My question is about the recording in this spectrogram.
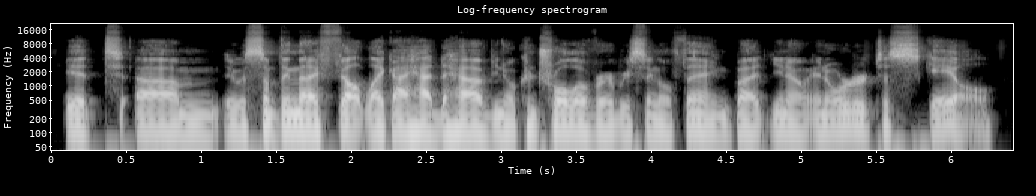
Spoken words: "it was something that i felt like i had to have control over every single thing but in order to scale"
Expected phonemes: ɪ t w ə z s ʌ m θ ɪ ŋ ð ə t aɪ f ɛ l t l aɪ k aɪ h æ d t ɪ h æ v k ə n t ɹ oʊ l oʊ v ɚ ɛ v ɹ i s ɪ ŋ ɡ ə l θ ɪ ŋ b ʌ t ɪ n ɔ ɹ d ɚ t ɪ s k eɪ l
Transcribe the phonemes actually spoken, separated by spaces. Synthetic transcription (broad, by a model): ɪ t w ə z s ʌ m θ ɪ ŋ ð ə t aɪ f ɛ l t l aɪ k aɪ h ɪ d t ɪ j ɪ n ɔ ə n t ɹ oʊ l oʊ v ɚ ɛ v ɹ i s ɪ ŋ ɡ l θ ɪ ŋ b ʌ t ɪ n ɔ ɹ d ɚ t ɪ s k eɪ l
